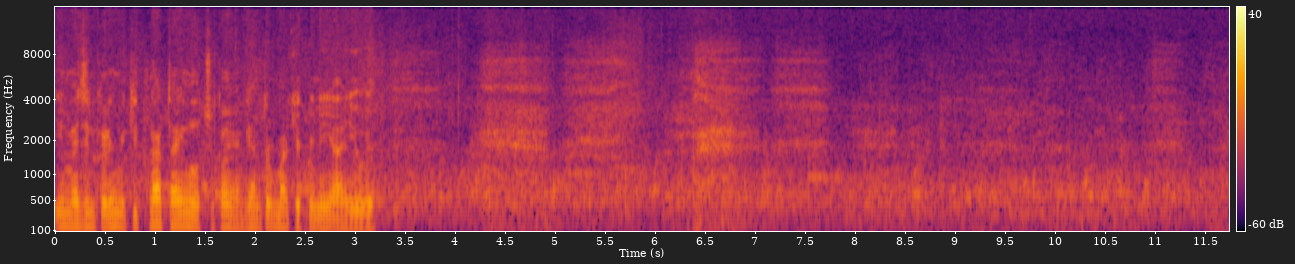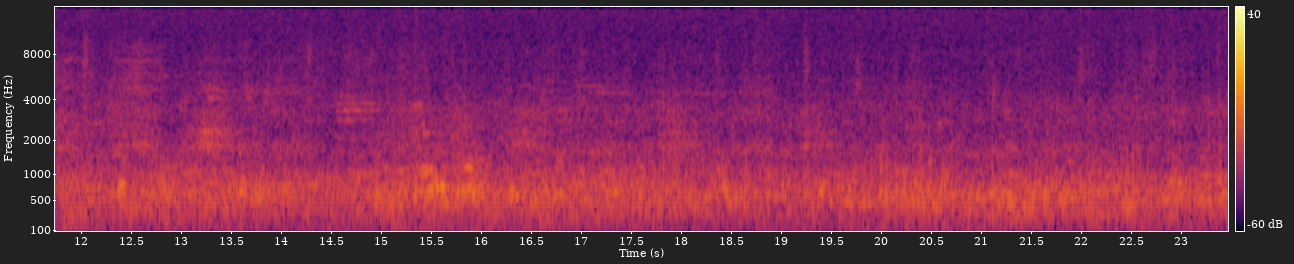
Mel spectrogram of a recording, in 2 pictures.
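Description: A crowd murmurs at a distance outdoors.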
